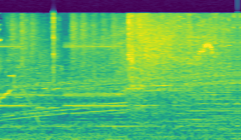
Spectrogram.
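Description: Sci-fi sound effects over background music: several rising power-up whines, then a sudden burst of electrical crackling about a second and a half in as lightning charges the pods.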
